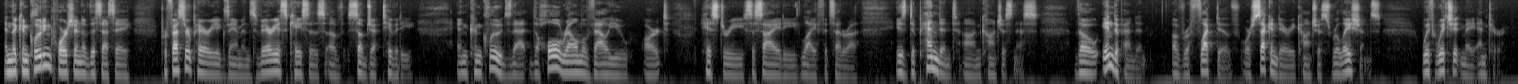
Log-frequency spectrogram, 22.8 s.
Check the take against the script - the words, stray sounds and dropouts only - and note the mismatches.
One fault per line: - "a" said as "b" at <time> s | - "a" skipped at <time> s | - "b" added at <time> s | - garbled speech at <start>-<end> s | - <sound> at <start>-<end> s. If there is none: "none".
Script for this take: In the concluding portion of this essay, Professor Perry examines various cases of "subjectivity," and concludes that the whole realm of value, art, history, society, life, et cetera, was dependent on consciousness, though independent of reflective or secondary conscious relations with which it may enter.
- "was" said as "is" at 13.4 s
